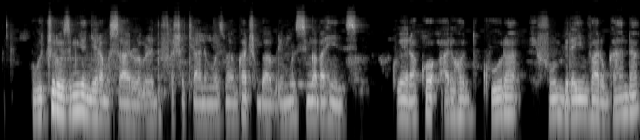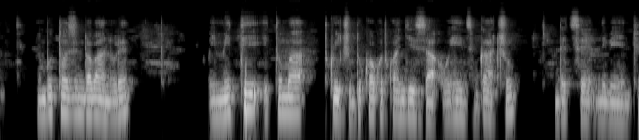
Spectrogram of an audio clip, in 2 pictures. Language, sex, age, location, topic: Kinyarwanda, male, 25-35, Huye, agriculture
